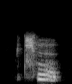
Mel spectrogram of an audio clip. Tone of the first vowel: falling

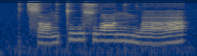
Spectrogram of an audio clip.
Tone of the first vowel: rising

